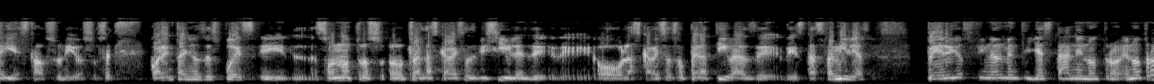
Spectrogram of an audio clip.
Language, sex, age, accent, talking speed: Spanish, male, 40-59, Mexican, 175 wpm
